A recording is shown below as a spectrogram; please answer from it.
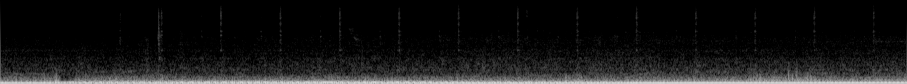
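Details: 1956 Dodge driving before sound deadening is added to the roof, camera on a stand in the cabin; engine idled down after start. Constant deep boomy drone, almost all low rumble, drowning out voice; bare roof panels resonating, cabin resonance drone.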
